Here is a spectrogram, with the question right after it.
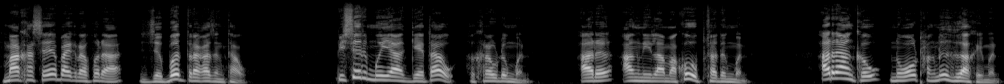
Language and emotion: Bodo, angry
